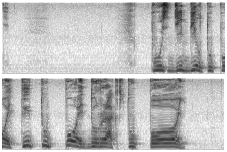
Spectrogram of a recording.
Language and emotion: Russian, angry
